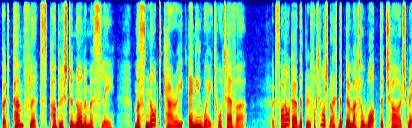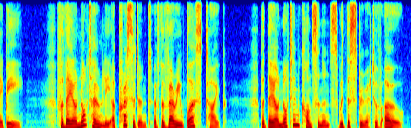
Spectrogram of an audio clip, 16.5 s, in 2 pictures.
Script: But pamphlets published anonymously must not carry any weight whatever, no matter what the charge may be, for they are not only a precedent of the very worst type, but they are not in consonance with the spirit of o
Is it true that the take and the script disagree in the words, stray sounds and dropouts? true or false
true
